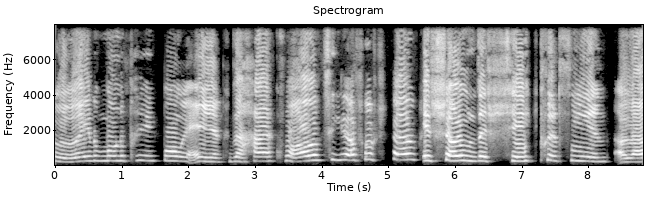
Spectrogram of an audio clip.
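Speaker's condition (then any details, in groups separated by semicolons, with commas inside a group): Cerebral palsy; mild form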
